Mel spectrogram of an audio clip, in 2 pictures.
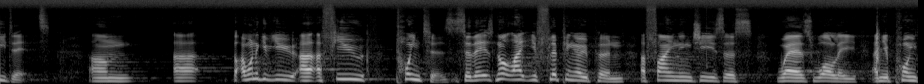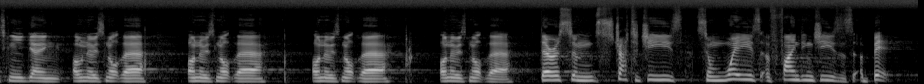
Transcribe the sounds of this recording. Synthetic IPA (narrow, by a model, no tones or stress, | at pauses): dɪ̰t | ʔʌ̃m | ʌ | b̥ʌɾaɪwɒ̃ñəɡɪvjɨʌʔəfjʉːpʰɔ̃ɪ̃ntʰə̰z̥soʊðətɪtsnəʔlaɪkjəflɪpɪ̃ŋoʊpə̃nəfãɪ̃ndɪ̃ŋd͡ʒiːzəs | wəzwɒlˠiə̃njəpʰɔ̃ɪ̃ntɪ̃ŋjəɡoʊɪ̃ŋoʊnoʊɪsnəʔ̪̚ðəoʊnoʊɪznəʔ̪ðə | oʊnoʊɪznəʔ̪̚ðə | oʊnoʊɪznəʔ̪̚ðə | ðə˞əsʌ̃mstɹ̥atɨd͡ʒiz̥sʌ̃mweɪzəv̥fãɪ̃ndɪ̃ŋd͡ʒiːzəsəbɪt̚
